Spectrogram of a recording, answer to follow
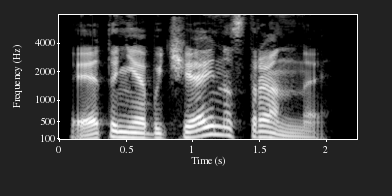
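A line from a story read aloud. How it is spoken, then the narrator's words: Shout. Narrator (Russian): закричал переписчик-медиум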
